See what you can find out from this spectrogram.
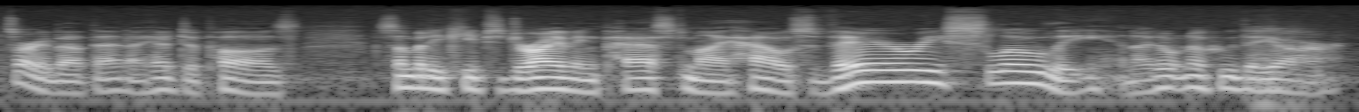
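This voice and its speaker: A man's voice: lowish voice, animated, moderate pace, fairly bright tone, a little hiss or hum. An American man chatting casually and unscripted as he explains his hobby, in a rambling, plain-spoken and opinionated way. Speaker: shortwave radio hobbyist giving tips.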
